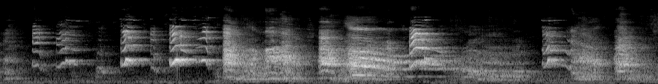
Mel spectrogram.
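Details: Siberian Husky puppy giving a run of high yelping barks and whines, some rough growl-like calls mixed in, repeated roughly twice a second with short pauses.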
